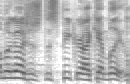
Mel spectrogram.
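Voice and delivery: high, loud mock gush; starstruck fan. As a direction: starstruck over the speaker. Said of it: "you're like".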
